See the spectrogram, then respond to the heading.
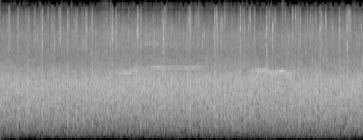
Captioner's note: applause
